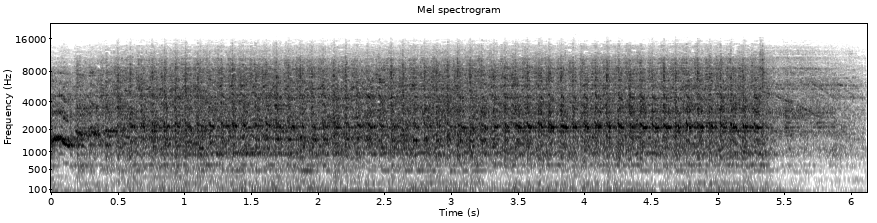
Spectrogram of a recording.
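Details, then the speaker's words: 1969 Camaro with 496 big block, first start: steady starter cranking at about four turns a second for five seconds with no firing; carburetor still dry, fuel system still priming. "we don't have fuel in the carburetor yet so it's going to have to prime the whole system"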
